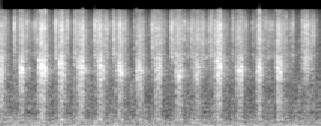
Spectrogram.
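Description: Disposable black peppercorn grinder twisted by hand, grinding peppercorns with a rapid run of gritty clicks, about five or six a second.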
